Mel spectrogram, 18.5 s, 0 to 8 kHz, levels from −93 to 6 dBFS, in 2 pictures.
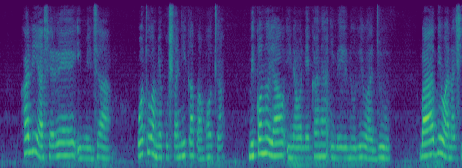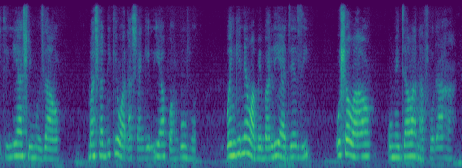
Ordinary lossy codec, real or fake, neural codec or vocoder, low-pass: Opus, 64 kbps; fake; codec, 16 kHz, 2 kbps, X-Codec, WavLM features, trained on Multilingual LibriSpeech; 7.2 kHz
